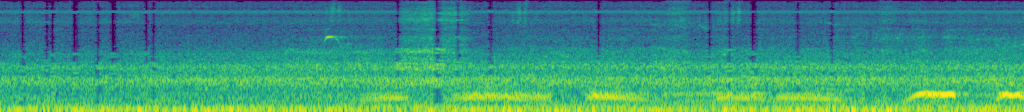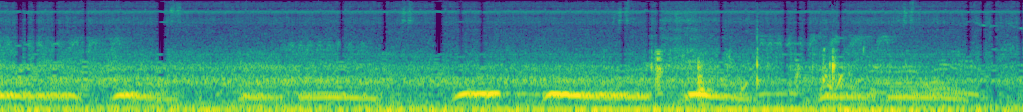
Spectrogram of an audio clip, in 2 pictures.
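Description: A pigeon cooing: repeated phrases of short, low hooting notes, starting about two seconds in. A few faint clicks come near the end.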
